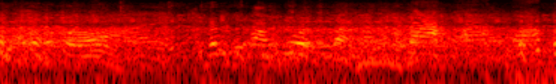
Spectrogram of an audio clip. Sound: laughing

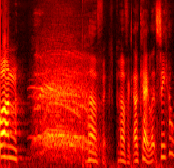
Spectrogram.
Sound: cheering

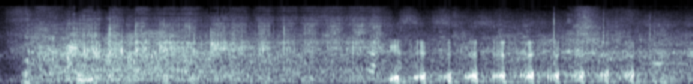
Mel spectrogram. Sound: laughter

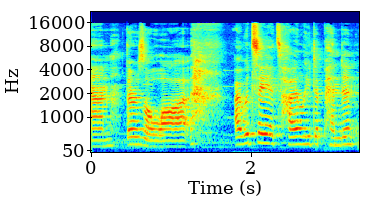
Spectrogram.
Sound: woman giggling

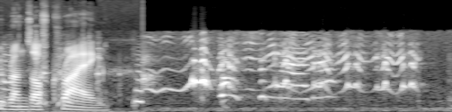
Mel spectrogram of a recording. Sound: sobbing

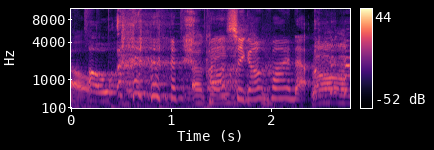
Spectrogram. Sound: laughs

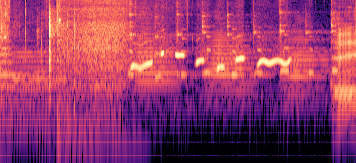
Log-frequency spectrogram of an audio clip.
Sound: whistling

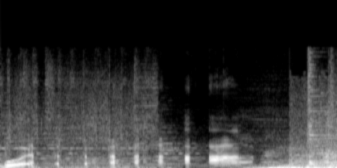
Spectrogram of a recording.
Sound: laughing

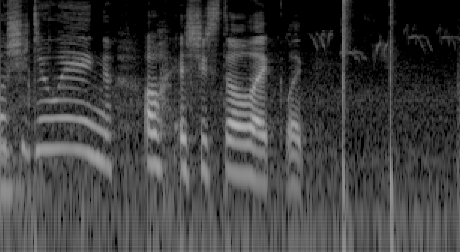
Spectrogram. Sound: slaps arm

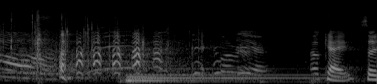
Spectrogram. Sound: audience applauding; laughs

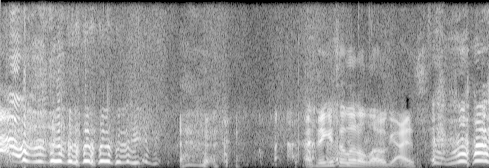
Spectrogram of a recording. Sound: laughing

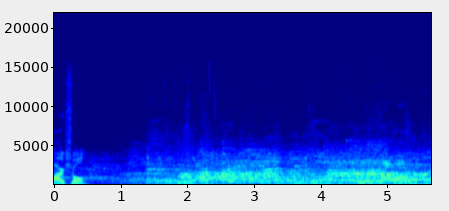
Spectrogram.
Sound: people shouting in the crowd

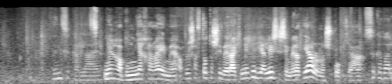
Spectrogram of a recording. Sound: Vanina and Kaiti speaking foreign language

